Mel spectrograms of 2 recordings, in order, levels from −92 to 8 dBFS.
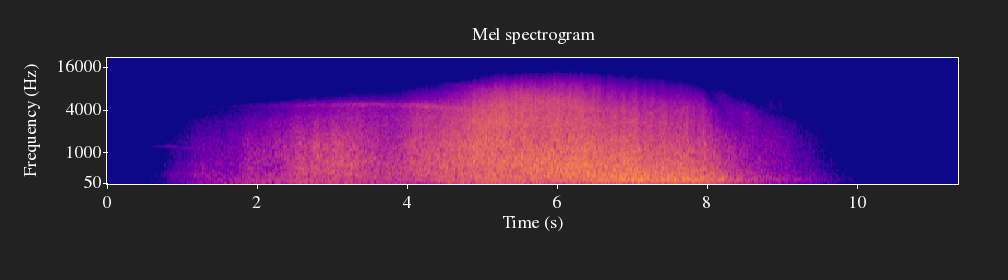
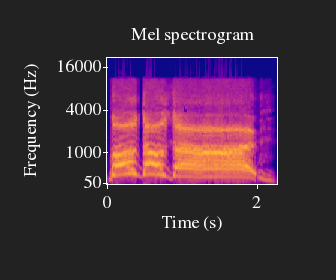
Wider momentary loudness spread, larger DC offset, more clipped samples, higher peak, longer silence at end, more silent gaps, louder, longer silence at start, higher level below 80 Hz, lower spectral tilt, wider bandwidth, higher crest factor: first, 19 LU vs 3 LU; neither; second, under 0.1% vs 0.2%; second, -6 dBFS vs 0 dBFS; first, 2.7 s vs 0.1 s; neither; second, -20 LUFS vs -9 LUFS; first, 1.85 s vs 0 s; first, -46 dBFS vs -60 dBFS; first, -4.5 dB/octave vs -3 dB/octave; about the same, 12.5 kHz vs 11.5 kHz; first, 18 dB vs 10 dB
